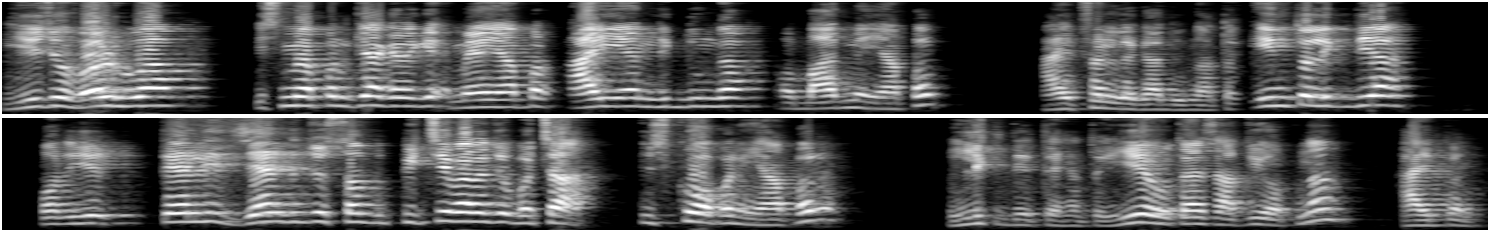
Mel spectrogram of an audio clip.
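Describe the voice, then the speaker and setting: High-voiced man teaching in an echoey room. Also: moderate pace. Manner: explains step by step, checks with the class. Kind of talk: online classroom lecture.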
